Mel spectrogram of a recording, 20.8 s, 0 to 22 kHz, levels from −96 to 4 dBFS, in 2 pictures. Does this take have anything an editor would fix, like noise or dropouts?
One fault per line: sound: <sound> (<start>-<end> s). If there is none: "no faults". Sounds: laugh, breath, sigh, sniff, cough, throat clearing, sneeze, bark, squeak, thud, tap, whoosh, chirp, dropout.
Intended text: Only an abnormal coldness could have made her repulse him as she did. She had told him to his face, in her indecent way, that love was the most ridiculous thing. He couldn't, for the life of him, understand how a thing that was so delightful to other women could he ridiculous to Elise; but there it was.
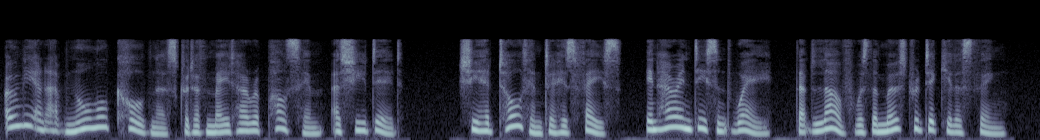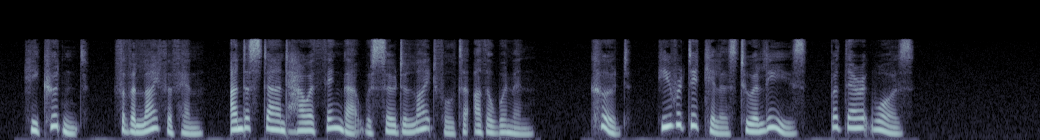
no faults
